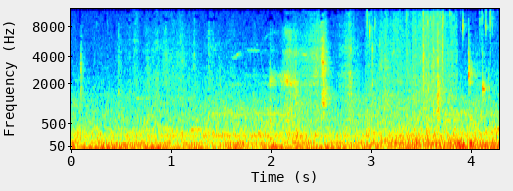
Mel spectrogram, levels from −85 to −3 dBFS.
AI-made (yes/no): no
